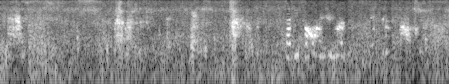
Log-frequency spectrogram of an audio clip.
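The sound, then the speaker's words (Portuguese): A dog gives several short, scattered barks and high whimpers, muffled and thin as if over a phone line, with a faint murmur of background noise between the bursts. “Aí, planta aí, ó. Cachorro.”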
